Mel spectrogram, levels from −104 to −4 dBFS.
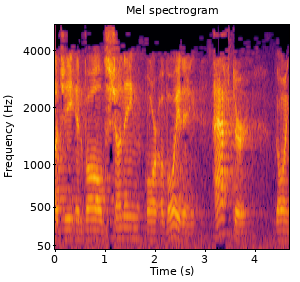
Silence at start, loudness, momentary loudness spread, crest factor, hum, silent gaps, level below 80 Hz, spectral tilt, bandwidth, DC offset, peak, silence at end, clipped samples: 0 s; -20 LUFS; 14 LU; 22 dB; none; none; -56 dBFS; -2.5 dB/octave; 5.4 kHz; under 0.1%; 0 dBFS; 0 s; under 0.1%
